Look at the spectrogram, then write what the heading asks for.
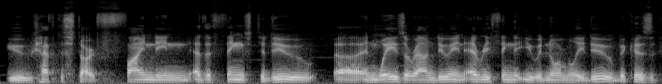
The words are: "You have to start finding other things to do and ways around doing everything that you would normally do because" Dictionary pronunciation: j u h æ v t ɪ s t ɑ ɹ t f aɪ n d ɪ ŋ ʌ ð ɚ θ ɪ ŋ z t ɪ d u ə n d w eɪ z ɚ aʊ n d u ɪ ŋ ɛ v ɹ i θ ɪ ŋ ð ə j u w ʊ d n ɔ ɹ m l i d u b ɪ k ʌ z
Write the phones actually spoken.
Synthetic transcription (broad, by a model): j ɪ h æ f t ɪ s t ɑ ɹ t f aɪ n d ɪ ŋ ʌ ð ɚ θ ɪ ŋ z t ɪ d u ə n w eɪ z ɚ aʊ n d u ɪ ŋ ɛ v ɹ i θ ɪ ŋ ð ə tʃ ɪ w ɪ d n ɔ ɹ m l i d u b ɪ k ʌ z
